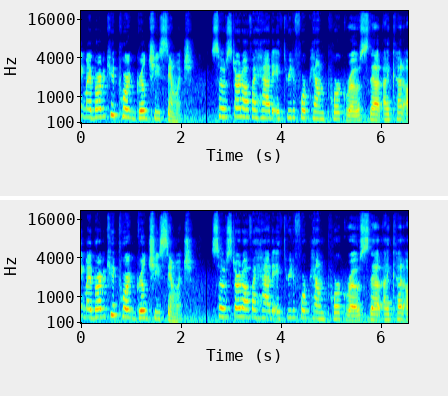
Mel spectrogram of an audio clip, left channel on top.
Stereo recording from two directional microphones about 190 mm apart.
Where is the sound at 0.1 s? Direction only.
25° left (ahead or behind).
